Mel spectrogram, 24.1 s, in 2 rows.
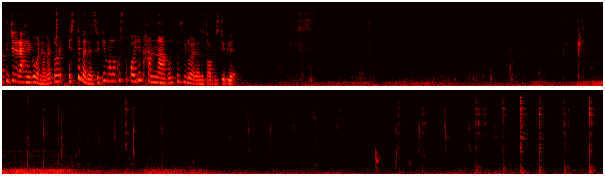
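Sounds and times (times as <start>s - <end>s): low steady hum: 0.0s - 24.0s
person chewing noodles: 5.5s - 22.4s.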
